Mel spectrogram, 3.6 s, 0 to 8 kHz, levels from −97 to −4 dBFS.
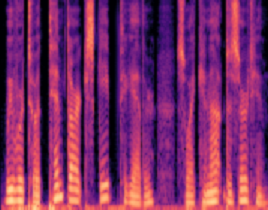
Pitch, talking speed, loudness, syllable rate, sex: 130 Hz, 200 wpm, -19 LUFS, 6.3 syllables/s, male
